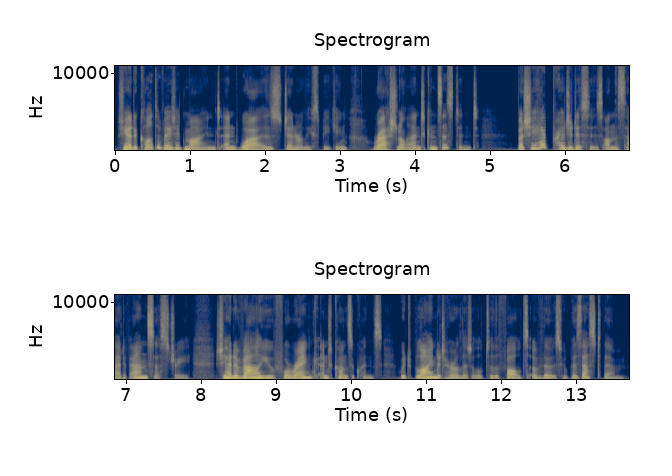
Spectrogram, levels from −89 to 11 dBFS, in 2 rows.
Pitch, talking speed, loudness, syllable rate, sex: 220 Hz, 185 wpm, -20 LUFS, 5.5 syllables/s, female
